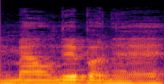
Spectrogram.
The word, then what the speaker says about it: Melniboné: Apparently, Melniboné is the correct way of Yeah, pronouncing it.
